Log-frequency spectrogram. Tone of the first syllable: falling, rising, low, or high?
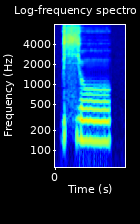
high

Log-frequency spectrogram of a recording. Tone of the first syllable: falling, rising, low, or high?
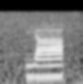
high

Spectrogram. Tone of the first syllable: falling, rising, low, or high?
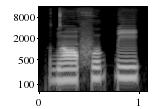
low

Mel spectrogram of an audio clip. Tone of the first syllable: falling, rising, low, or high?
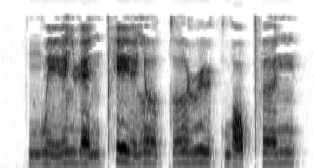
rising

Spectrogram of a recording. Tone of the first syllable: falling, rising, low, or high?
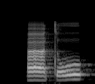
low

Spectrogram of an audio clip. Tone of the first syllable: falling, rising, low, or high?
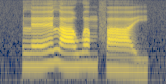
rising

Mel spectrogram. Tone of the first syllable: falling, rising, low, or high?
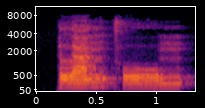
rising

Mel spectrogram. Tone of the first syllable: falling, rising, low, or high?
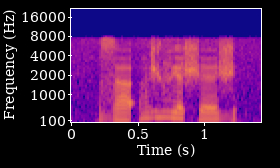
low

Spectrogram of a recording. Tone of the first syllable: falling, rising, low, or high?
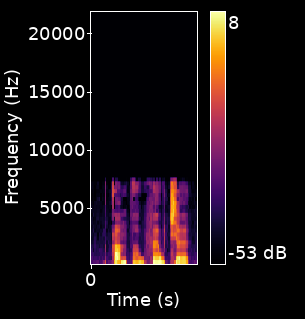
rising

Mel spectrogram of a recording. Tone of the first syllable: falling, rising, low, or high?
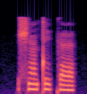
low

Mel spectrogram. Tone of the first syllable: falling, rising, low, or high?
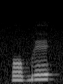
low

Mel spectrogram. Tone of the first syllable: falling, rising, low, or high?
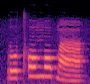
low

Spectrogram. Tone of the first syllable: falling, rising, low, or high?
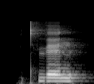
high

